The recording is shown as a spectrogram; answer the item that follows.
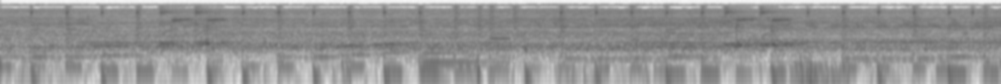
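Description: Hair dryer blowing steadily on a wet Maltese's coat as it is brushed dry, with background music over it.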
